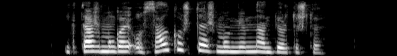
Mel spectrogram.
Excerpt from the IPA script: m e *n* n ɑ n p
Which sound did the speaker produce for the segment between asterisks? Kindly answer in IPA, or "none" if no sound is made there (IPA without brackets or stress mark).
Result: m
